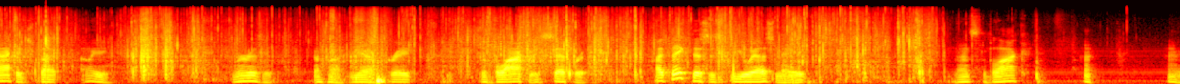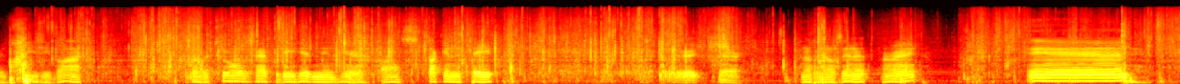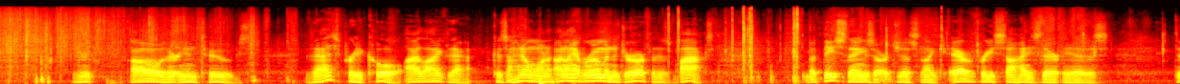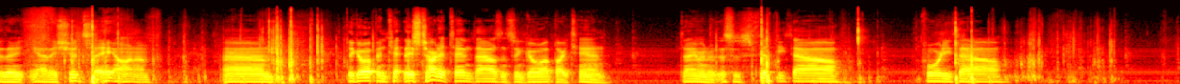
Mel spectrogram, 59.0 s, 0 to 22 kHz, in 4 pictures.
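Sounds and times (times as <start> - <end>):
paper mailer crinkling: 0.0 - 12.2, 14.8 - 33.7, 35.8 - 43.4, 44.5 - 49.6.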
